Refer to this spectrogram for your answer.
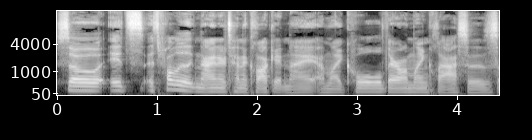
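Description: A man with an unremarkable speaking voice talks at a fairly quick pace, using a medium pitch and lively intonation. The recording is very clean, with a silent background. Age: 20s. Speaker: podcast host. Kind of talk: casual chat.

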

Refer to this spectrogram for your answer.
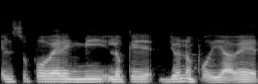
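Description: A man speaks at a medium pitch. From Ecuador. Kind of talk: testimony. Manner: hesitant with fillers.

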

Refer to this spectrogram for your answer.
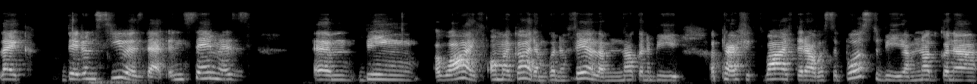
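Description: With a non-native accent, a woman speaks at a fairly high pitch and a moderate pace. Her tone is bright and sharp, with ordinary pitch variation. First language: not English. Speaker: chef and author. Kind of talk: interview.

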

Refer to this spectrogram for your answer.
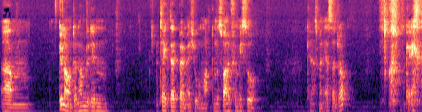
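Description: A man's somewhat breathy, fairly low voice with monotone, flat intonation, a fairly quick pace, long, frequent pauses and audible room echo. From Berlin, Germany. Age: 20s. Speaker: dancer and choreographer. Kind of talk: casual chat.

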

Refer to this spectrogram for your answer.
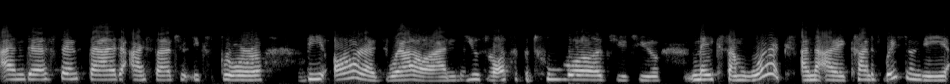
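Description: A woman with a fairly high pitch speaks very slowly in a Chinese accent, using ordinary pitch variation. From China. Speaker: performance and new media artist. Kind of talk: interview. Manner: halting.

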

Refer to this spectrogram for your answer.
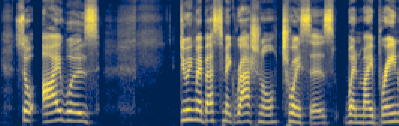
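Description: A normal speaking voice with a Canadian accent and ordinary pitch variation. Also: woman. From English-speaking Canada. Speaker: war veteran. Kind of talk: interview testimony.

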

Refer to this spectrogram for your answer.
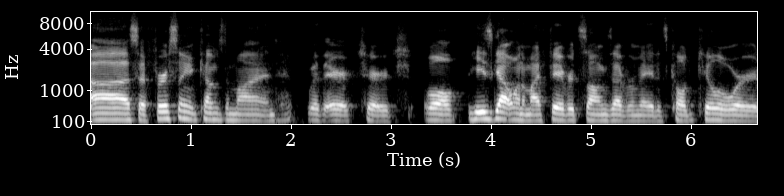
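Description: A man's medium-pitched, monotone, flat voice with an American accent at a moderate pace with hardly any pauses, over a quiet background. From US South, Georgia (Canton, north of Atlanta). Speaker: country singer. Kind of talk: casual interview chat.

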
